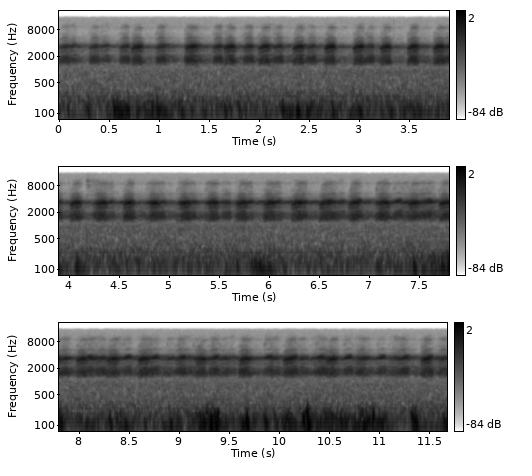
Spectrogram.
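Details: Rice paddy frog chorus: numerous frogs croaking in quick, evenly pulsed bursts, around three or four per second, steady and loud throughout, with faint low background rumble.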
